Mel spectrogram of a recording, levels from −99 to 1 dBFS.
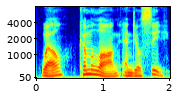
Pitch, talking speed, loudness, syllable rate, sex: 130 Hz, 180 wpm, -16 LUFS, 4.0 syllables/s, male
